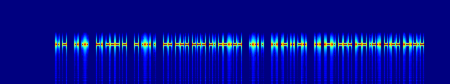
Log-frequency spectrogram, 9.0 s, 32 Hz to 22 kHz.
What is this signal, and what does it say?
Morse code, heard as a keyed tone, about 50 wpm, 700 Hz. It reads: IT IS NOT THE MOON, HE SAID SLOWLY.
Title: Sentences from Top 1100 Words 50wpm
